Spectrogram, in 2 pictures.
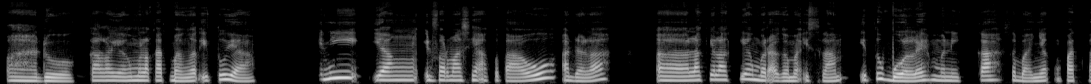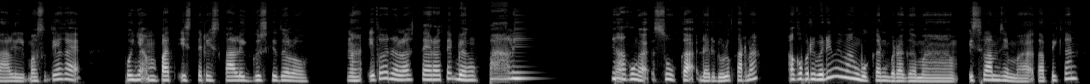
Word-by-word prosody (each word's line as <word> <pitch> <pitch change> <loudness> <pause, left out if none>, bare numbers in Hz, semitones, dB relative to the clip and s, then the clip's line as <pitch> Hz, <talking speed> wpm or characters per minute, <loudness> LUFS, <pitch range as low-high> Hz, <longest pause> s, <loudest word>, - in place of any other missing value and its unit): Waduh 170 -4 +1 0.2
kalau 185 0 0
yang 180 -1 +1
melekat 185 0 +1
banget 165 -1 0
itu 185 +6 0
ya, 165 -8 +2 0.6
ini 310 - +4
yang 200 0 +2
informasi 195 0 0
yang 200 - -1
aku - - -8
tahu 190 - +2
adalah, 175 +7 -1 0.5
eee, 190 -1 +3
laki-laki 210 +3 0
yang 235 - +3
beragama 165 -1 0
Islam 170 -1 -4 0.2
itu 260 +5 0
boleh 175 -2 +3
menikah 195 +2 -1
sebanyak 170 -2 -2
4 175 -1 -5
kali, 160 -1 -2
maksudnya 195 +9 -3
kayak 230 -2 -1 0.4
punya 215 0 +1
4 200 0 +1
istri 200 0 -4
sekaligus 185 +1 0
gitu 195 -1 +1
loh. 160 -4 -2 0.4
Nah, 180 -1 0
itu 205 - -1
adalah 230 -7 +2
stereotip 220 +3 0
yang 205 -2 +4
paling 275 0 -1 0.7
aku 245 -2 +1
enggak 185 - -2
suka 215 -5 +1
dari 170 -4 -1
dulu, 170 +3 +3
karena 200 +6 0 0.3
aku 235 +2 +2
pribadi 245 +5 +4
memang 320 -7 +3
bukan 190 0 +1
beragama 155 -3 0
Islam 205 +3 +1
sih, 185 -4 +1
Mbak, 140 -2 -4
tapi 165 +4 -3
kan 270 +2 -1
190 Hz, 150 wpm, -19 LUFS, 170-215 Hz, 0.7 s, ini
